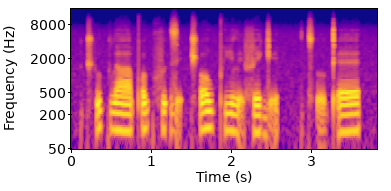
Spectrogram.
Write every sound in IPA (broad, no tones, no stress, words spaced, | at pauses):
t͡ʃʼukʷlaː pʼɔkʷfɯʔzḛʔ t͡ʃʼɔw pʰilḛ feɡḛ | t͡sʼo̰kʼɛː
